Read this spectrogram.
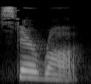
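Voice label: "stair rod", English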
